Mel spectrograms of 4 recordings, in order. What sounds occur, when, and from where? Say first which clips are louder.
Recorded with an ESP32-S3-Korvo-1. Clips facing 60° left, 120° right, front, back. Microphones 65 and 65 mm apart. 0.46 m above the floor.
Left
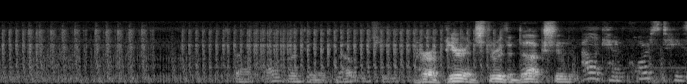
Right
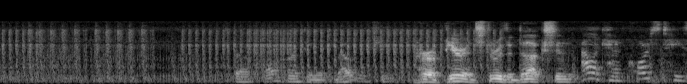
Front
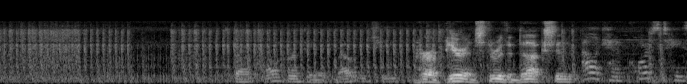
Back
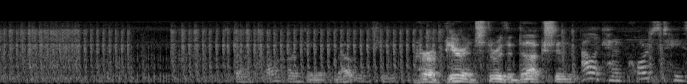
2.2 s a man speaking: right 2 dB, front 3 dB; 60° right, 1.2 m; by 4.0 s 155° right, 1.3 m
4.1 s a man speaking: right 1 dB, front 1 dB; 110° right, 0.7 m
5.8 s a woman speaking: right 3 dB, back 4 dB; 165° right, 1.5 m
